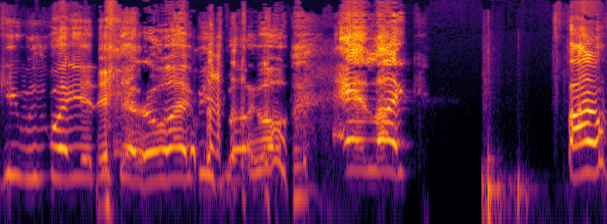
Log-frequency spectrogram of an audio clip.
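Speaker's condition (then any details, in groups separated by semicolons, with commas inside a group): Cerebral palsy; voice always shot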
